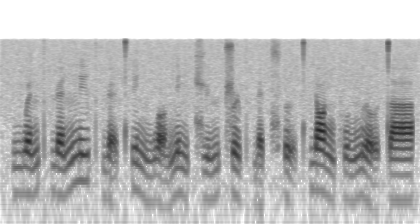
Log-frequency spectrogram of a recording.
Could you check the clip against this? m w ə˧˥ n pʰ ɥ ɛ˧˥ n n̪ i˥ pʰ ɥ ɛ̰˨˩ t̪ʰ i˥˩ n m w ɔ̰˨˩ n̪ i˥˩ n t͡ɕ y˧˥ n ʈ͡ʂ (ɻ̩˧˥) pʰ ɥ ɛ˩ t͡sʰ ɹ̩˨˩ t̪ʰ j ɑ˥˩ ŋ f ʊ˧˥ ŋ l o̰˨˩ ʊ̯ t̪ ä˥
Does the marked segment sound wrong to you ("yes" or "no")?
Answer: yes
